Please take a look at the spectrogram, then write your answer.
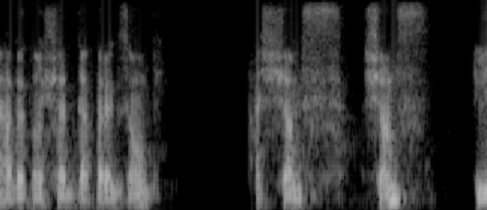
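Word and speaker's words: الشمس: Quand je dis Ash-Shams, non, je ne prononce pas la al.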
